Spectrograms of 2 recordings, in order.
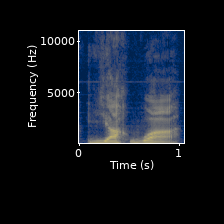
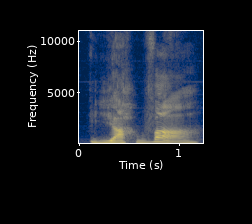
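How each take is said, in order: First: Yahweh said slowly as yah-WAH; w sound in Yahweh. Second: Yahweh said slowly as yah-VAH; v sound in Yahweh. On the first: Teacher giving the true name, Yahweh pronounced yah-WAH with a w. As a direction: give Yahweh a breathed h, then wah. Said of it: "his name is". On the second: Teacher showing how not to pronounce the name, Yahweh as yah-VAH. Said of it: "is not how to pronounce his name". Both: Shown as a demonstration.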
